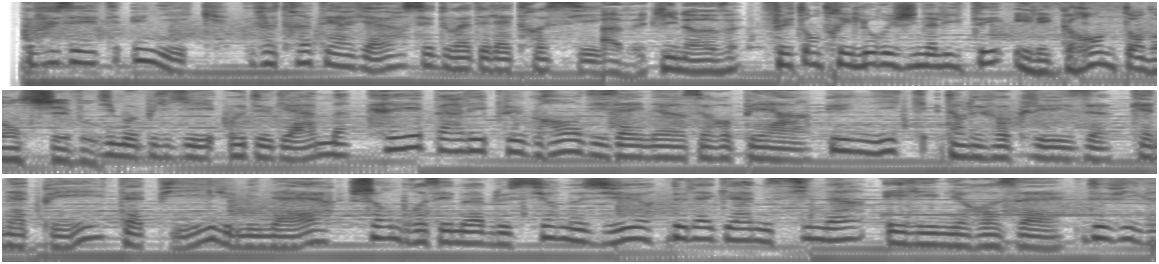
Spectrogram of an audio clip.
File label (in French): Pub TON SOFT, voix off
